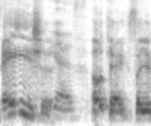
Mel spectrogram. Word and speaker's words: Ayesha: It is Ayesha. It's Ayesha. Yes. Okay, so your name was mispronounced growing up?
